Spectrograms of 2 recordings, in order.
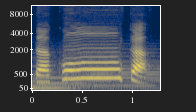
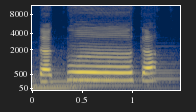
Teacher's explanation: nun mati kalau setelahnya ada harfal kaf atau qof, suara dengungnya keras.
